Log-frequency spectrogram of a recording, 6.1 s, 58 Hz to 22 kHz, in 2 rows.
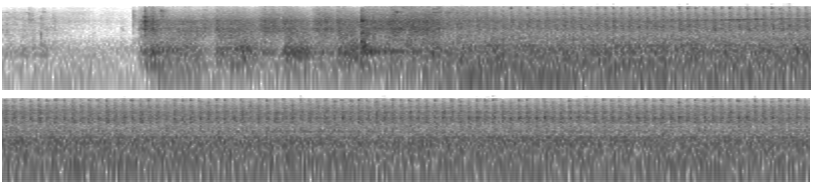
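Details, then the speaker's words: CAT 420F backhoe diesel after a service, fluids checked: starter cranks briefly, engine catches cleanly and settles to a steady, even idle with no belt squeal or knock; normal start and idle. "Make kitty cat purr again. She sounds good. No squeaking. No engine belt squeaking."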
